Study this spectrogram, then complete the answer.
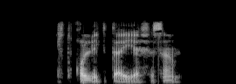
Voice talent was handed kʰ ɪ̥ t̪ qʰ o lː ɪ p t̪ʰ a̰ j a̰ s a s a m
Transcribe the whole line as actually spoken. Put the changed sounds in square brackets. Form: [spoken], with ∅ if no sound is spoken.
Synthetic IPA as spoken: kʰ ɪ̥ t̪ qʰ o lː ɪ [k] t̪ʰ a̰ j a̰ [ʃ] a s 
